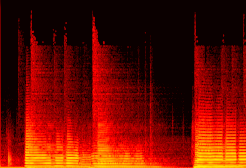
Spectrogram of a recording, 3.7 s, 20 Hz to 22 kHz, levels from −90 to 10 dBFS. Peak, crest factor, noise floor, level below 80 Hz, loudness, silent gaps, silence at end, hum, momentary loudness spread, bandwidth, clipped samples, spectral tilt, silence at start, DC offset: -6 dBFS; 18 dB; -43 dBFS; -32 dBFS; -21 LUFS; none; 0 s; none; 13 LU; 19 kHz; under 0.1%; -5 dB/octave; 0 s; under 0.1%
